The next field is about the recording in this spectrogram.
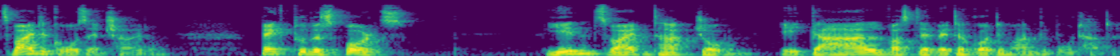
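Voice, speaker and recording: This man's voice sits at a medium pitch and is somewhat breathy, moving at a moderate pace with lively intonation and long, frequent pauses. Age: 50s. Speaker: health coach and podcast host. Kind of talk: scripted monologue.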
